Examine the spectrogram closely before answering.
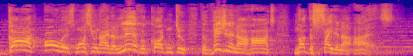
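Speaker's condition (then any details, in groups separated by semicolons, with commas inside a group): No condition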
